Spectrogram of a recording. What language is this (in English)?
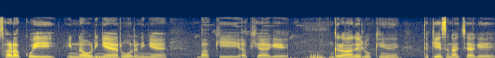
Dogri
